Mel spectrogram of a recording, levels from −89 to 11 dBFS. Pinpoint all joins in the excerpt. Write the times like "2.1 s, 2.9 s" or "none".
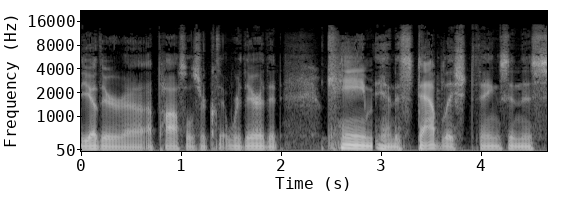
1.3 s, 2.4 s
